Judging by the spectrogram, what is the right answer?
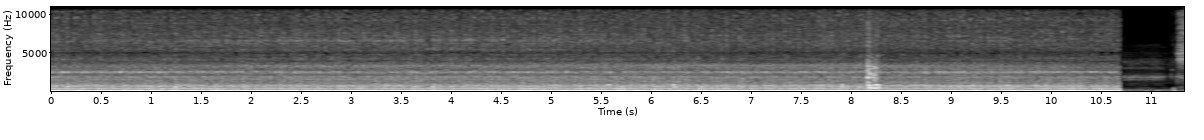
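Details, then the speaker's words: Nissan Y62 under-bonnet noise that began as a slight squeal and grew progressively worse while driving, thought to be a failing bearing. Steady low engine drone with a thin high squeal riding over it; squeal and grind in the engine bay. "off as a bit of a squeal then progressively got very bad say like a bearing and let go somewhere hopefully not in the internet there"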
